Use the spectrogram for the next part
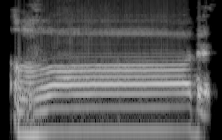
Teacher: زبان کی کروٹ اور اوپر والے داڑوں کی جڑ سے ادا ہوتا ہے۔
